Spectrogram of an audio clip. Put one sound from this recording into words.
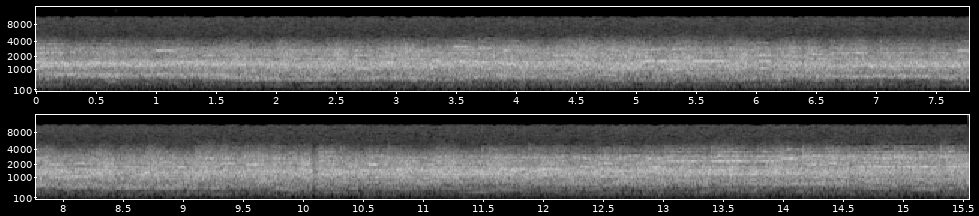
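A large stadium crowd chants and roars loudly.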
